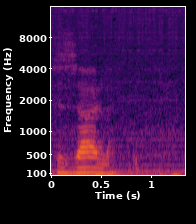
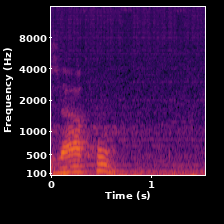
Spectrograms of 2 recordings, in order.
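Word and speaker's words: zaho: malgache si vous dites zahu. Donc, le mieux c'est de dire za sans prononcer la suite.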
